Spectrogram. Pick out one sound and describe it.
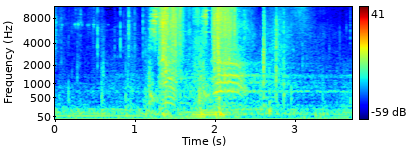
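Heavy blows strike a body in a brief fight.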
